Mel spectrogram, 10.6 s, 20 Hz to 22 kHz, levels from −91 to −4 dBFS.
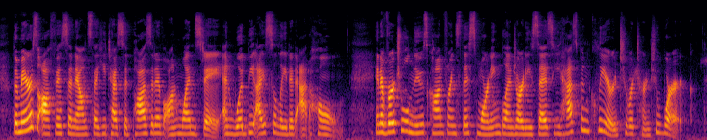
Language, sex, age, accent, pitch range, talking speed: English, female, 20-39, American, 205-245 Hz, 185 wpm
